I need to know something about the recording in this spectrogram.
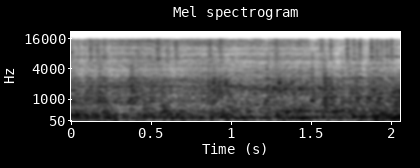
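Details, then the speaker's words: Carburettor sent in by a subscriber, previously workshop-repaired, on test: a thin, hissy, faltering idle that struggles as if about to die; the idle mixture is too lean with too much air, the idle jet likely too small or clogged. "Nah, ini teman-teman ya kita tunjukkan yang namanya campuran stasionet terlalu miskin. Ini kebanyakan udara."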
